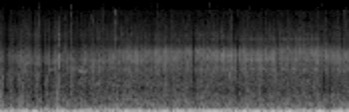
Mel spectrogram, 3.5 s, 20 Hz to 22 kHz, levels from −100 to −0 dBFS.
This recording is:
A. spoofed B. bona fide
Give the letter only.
A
